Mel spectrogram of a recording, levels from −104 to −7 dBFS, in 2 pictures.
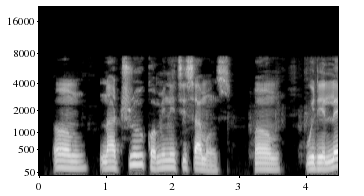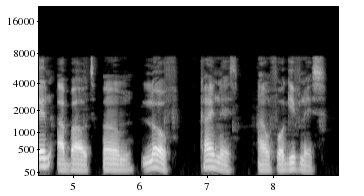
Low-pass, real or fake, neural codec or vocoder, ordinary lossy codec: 7.2 kHz; real; none; none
